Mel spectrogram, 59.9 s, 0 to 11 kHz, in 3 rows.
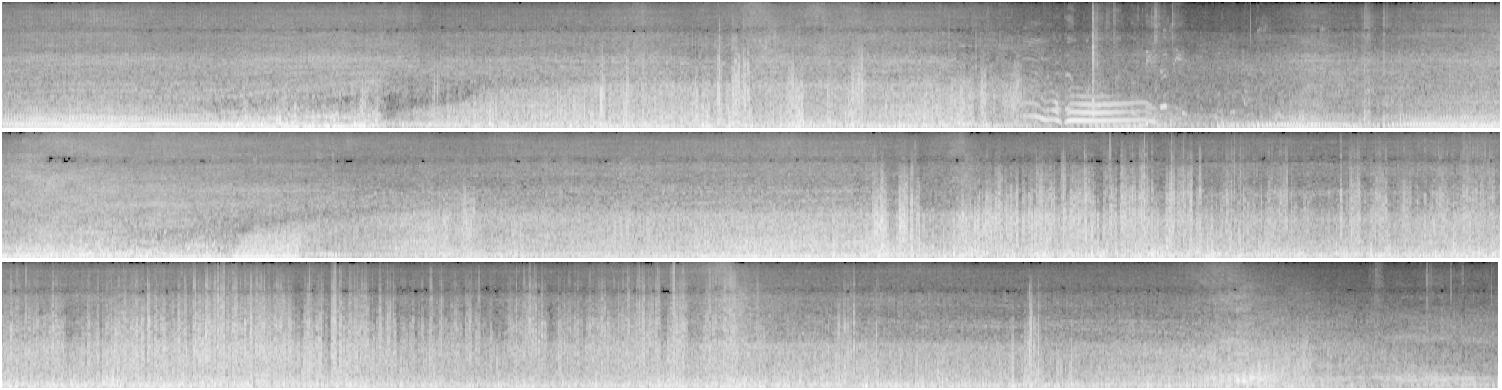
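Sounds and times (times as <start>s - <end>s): road noise: 0.0s - 59.9s
wind buffeting microphone: 0.0s - 59.9s.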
